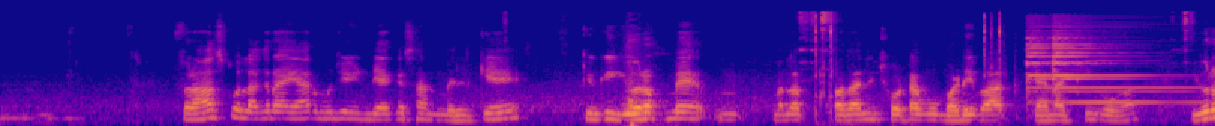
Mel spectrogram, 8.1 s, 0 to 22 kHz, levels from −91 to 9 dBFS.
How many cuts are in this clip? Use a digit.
0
